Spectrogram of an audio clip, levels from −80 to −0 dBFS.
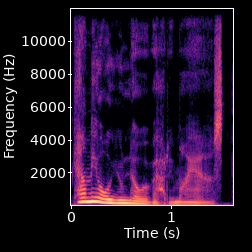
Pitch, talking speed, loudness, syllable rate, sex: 155 Hz, 335 wpm, -14 LUFS, 7.1 syllables/s, female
